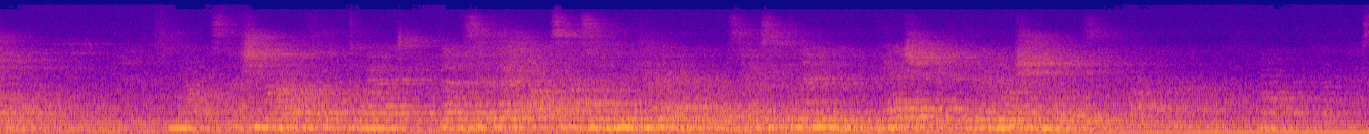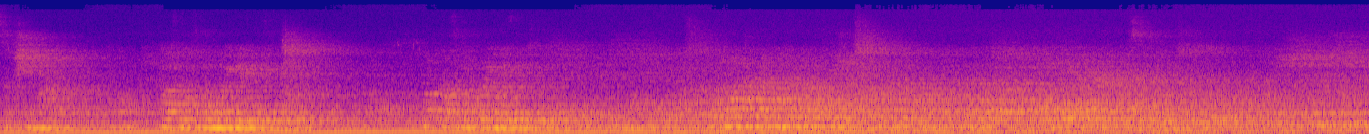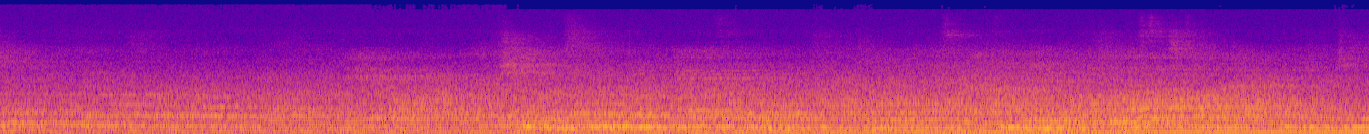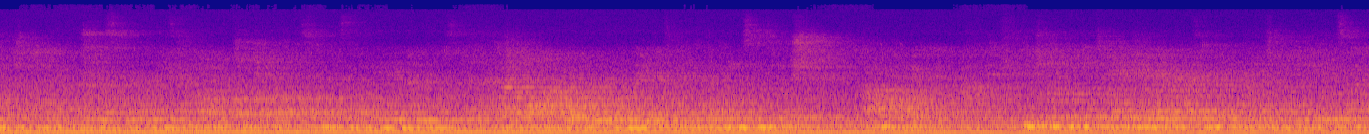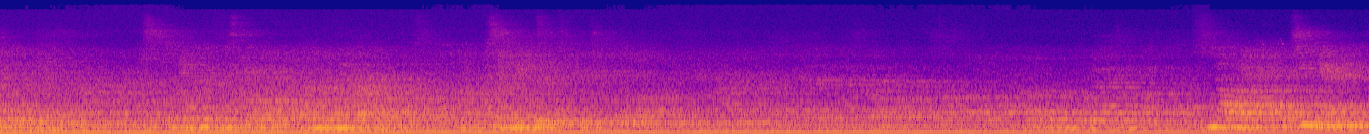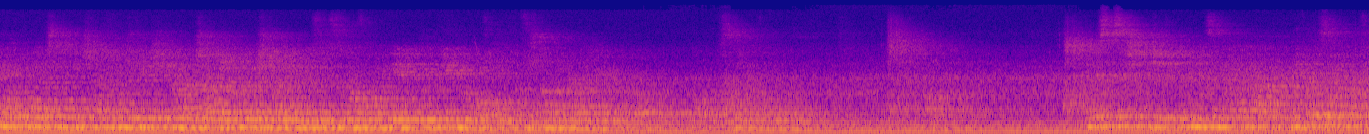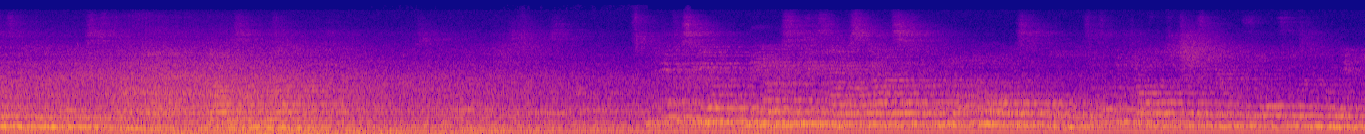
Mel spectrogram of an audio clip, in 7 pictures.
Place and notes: Roudnice nad Labem, Česká republika - vlak a hlasy na nádraží v Roudnici
posunovaný vlak a hlas paní v hale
